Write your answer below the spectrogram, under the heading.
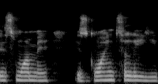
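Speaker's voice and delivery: ordinary delivery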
